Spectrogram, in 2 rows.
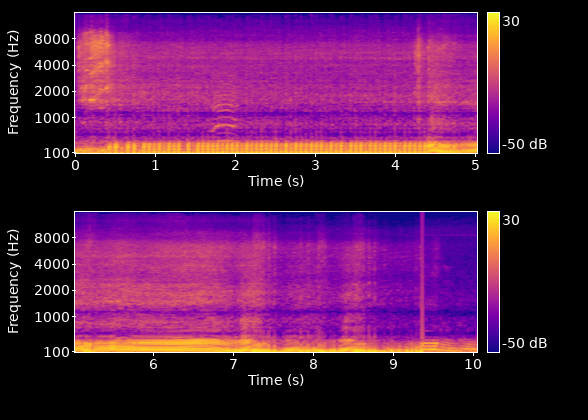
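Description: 2018 Honda CRF450R's single-cylinder four-stroke engine idling with a fast, even firing beat. From about four and a half seconds in it is revved up and down in a series of throttle blips.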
